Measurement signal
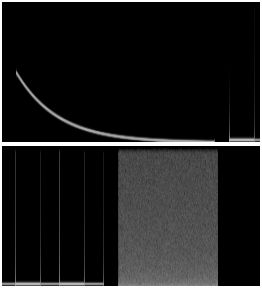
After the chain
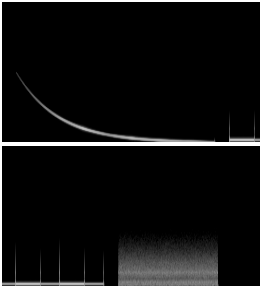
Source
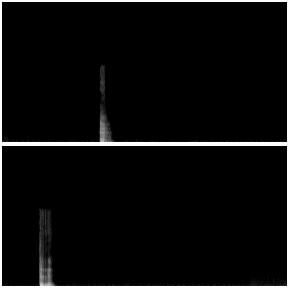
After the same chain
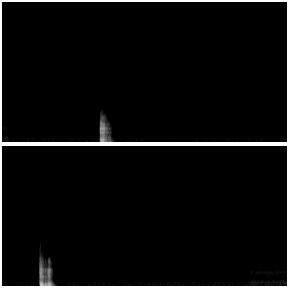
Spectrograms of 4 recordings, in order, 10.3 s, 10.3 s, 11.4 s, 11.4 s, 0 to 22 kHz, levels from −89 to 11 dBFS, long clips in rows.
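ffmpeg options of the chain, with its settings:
ffmpeg -i in.wav -af "highpass=frequency=160:width=0.5412,highpass=frequency=160:width=1.3066,equalizer=frequency=200:width_type=q:width=4:gain=-5,equalizer=frequency=360:width_type=q:width=4:gain=3,equalizer=frequency=690:width_type=q:width=4:gain=7,equalizer=frequency=1200:width_type=q:width=4:gain=-8,equalizer=frequency=2200:width_type=q:width=4:gain=9,lowpass=frequency=3500:width=0.5412,lowpass=frequency=3500:width=1.3066" out.wav

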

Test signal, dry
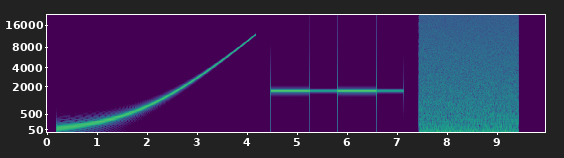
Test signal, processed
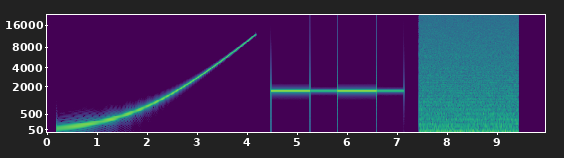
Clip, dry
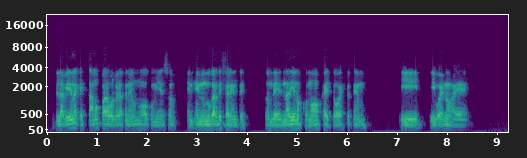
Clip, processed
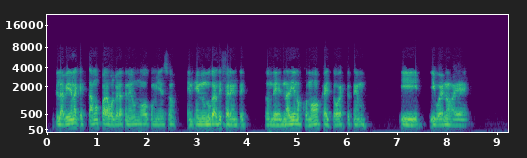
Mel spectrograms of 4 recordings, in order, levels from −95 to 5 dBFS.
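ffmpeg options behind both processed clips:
ffmpeg -i in.wav -af "aecho=1:1:5.9:0.4,volume=7dB" out.wav

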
